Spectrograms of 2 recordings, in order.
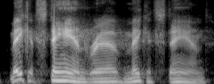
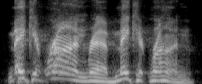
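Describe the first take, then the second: First: It is said a little louder and bolder. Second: It is said loudly, almost shouting.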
